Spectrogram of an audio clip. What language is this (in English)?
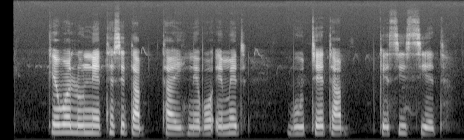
Kalenjin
